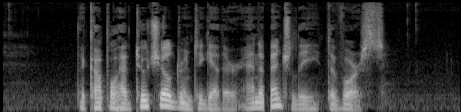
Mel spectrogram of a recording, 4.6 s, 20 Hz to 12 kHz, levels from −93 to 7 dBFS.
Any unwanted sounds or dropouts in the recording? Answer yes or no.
yes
